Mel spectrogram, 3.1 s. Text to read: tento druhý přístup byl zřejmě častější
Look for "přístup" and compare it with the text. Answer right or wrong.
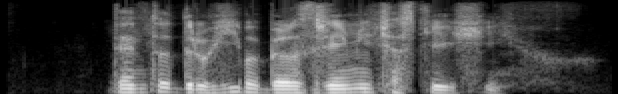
wrong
